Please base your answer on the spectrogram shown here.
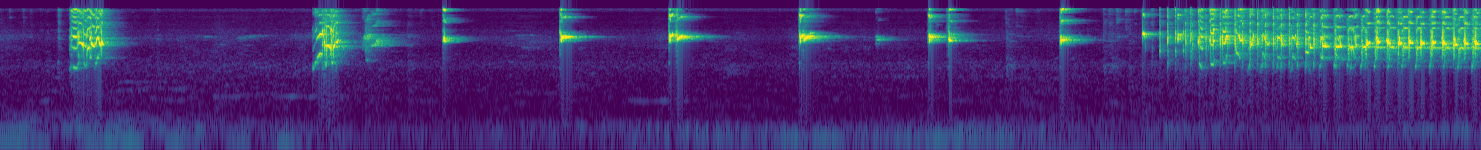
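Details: Escaped-lovebird lure call: scratchy squawks and evenly spaced sharp, high chirps about every second, then a dense, continuous shrill chatter to the end.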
